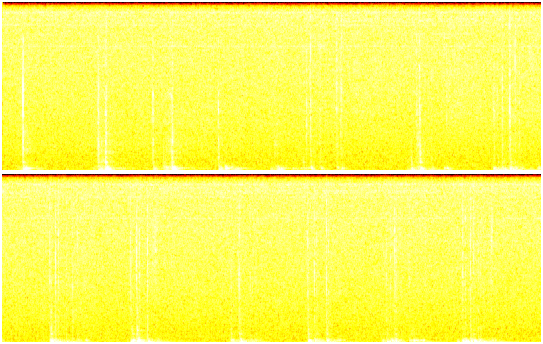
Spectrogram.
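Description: Fingertips and nails tap and rub the cardboard cover of a closed purple hardcover spiral notebook lying on a table, near the spiral. The result is a quiet series of soft, dull, low thuds that die away almost instantly, with faint scratchy rubbing between them.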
